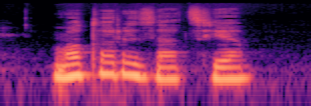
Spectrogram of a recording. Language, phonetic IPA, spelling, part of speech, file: Polish, [ˌmɔtɔrɨˈzat͡sʲja], motoryzacja, noun, LL-Q809 (pol)-motoryzacja.wav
